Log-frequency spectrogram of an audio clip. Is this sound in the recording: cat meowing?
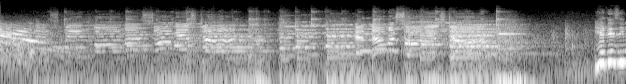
yes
